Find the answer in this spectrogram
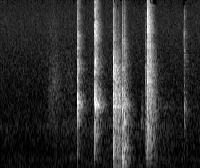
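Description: A quick, irregular series of sharp clicks, starting about a second and a half in, the last one faint near the end, after a near-silent start.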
